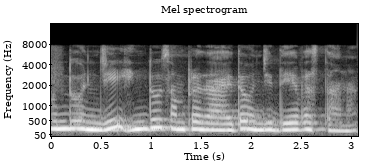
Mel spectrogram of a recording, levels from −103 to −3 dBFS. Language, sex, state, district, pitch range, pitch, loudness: Tulu, female, Karnataka, Dakshina Kannada, 215-240 Hz, 225 Hz, -12 LUFS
